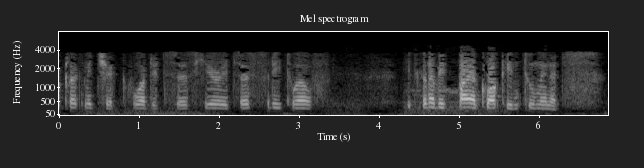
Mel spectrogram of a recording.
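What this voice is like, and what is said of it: Tired-sounding voice. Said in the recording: “you sound tired”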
